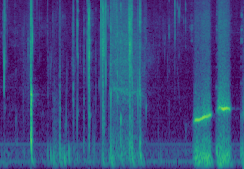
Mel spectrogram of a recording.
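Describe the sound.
Human whistling: two short whistled notes near the end, the second pitched slightly higher. Scattered clicks and rustling mouth sounds come before them.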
